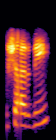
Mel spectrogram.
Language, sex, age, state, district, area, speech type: Gujarati, female, 30-45, Gujarat, Valsad, urban, conversation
